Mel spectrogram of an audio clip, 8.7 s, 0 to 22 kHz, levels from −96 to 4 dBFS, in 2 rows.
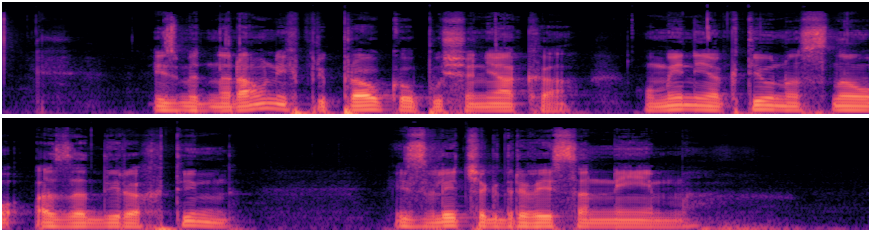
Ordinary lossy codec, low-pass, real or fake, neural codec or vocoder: MP3, 96 kbps; 19.8 kHz; real; none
